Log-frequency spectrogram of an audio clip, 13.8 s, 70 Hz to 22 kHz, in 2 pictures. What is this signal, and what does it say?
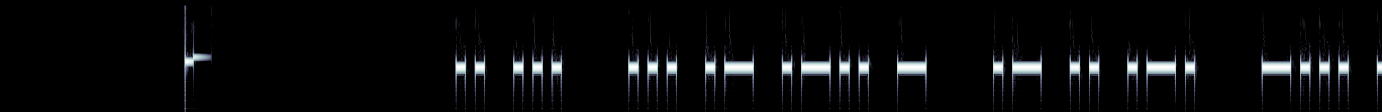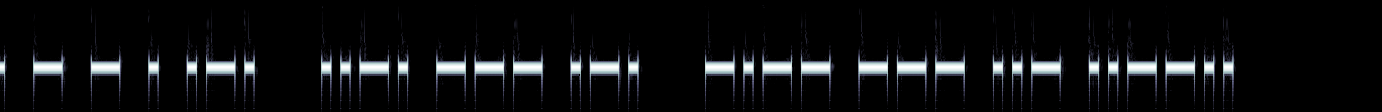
Morse code, heard as a keyed tone, about 25 wpm, 700 Hz. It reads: IS SALT AIR BETTER FOR YOU?
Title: Sentences from Top 1000 Words - Review Part 5 - 25wpm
